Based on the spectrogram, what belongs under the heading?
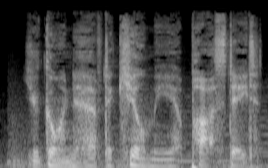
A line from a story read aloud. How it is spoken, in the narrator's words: growled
